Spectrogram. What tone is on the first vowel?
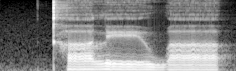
high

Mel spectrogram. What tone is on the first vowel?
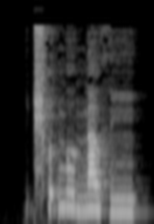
high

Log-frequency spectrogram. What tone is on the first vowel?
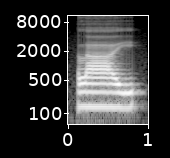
low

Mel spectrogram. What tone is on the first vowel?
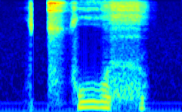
falling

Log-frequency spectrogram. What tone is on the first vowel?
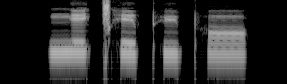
high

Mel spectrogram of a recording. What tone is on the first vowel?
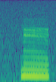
low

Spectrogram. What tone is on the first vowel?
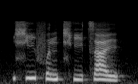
high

